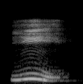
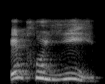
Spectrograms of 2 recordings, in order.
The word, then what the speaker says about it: employee: employee 3 syllables. employee لأنه ليه قريتها كده؟ لأنه I'm stressing ال double E.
